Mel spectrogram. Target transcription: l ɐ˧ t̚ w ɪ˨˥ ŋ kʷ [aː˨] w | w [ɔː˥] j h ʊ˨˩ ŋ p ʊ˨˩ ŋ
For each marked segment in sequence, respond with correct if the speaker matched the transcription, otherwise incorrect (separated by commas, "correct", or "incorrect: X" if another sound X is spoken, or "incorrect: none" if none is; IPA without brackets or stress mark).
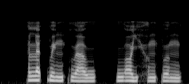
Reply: correct, incorrect: ɔː˨˩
